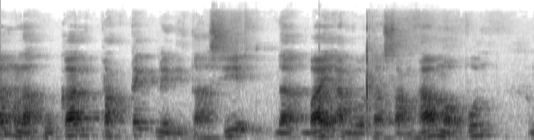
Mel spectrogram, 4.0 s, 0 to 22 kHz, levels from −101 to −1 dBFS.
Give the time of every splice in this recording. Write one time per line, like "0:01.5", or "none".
none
